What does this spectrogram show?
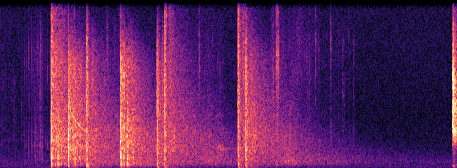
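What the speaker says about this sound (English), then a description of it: "somebody's shooting at this building" Gunfire hits a building in Escape From Tarkov, a burst of sharp cracking impacts at mid distance, clustered in quick groups and then dying away.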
